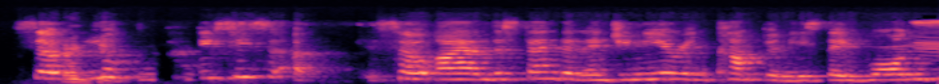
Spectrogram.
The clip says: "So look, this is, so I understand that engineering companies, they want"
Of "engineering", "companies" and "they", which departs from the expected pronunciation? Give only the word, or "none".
none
